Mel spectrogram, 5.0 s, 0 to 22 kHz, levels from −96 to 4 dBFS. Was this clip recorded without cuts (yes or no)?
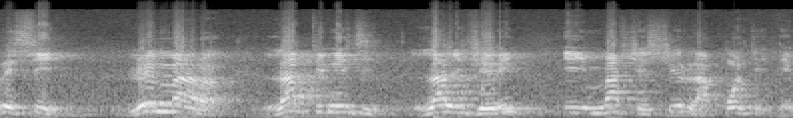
yes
